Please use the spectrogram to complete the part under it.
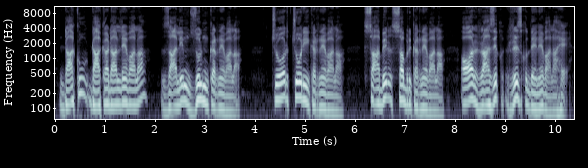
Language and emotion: Urdu, neutral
